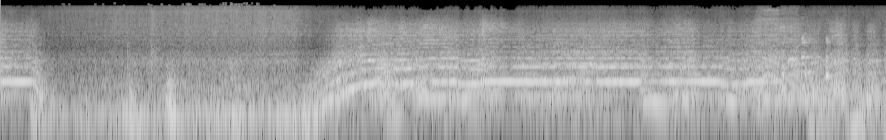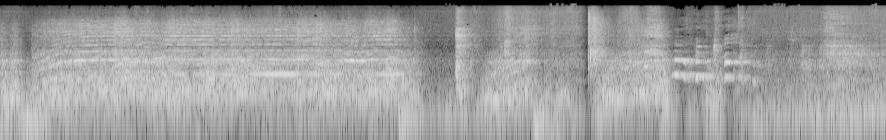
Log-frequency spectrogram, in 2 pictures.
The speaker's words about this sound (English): The cat's currently mixing and scratching records, which is perfect.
